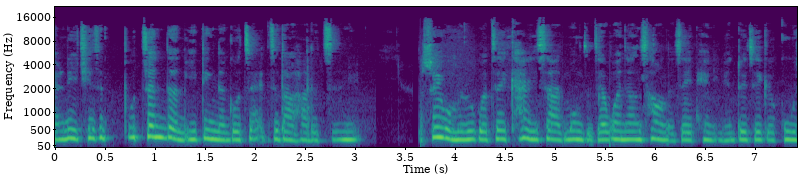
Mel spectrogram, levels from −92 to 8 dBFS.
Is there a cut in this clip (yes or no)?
no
